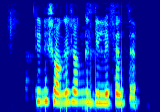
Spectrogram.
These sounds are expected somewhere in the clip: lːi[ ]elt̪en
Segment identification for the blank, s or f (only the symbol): f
